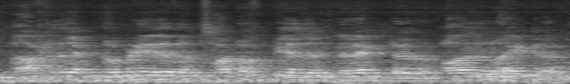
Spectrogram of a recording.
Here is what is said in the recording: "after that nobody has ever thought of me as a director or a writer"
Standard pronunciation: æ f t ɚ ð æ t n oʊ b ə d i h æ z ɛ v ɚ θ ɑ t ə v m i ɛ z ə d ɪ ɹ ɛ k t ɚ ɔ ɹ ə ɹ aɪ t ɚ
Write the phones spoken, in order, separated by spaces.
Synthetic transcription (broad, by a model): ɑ f t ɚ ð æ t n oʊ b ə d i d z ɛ ɚ t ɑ t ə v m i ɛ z ə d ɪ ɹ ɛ k t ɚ ɔ ɹ ə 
